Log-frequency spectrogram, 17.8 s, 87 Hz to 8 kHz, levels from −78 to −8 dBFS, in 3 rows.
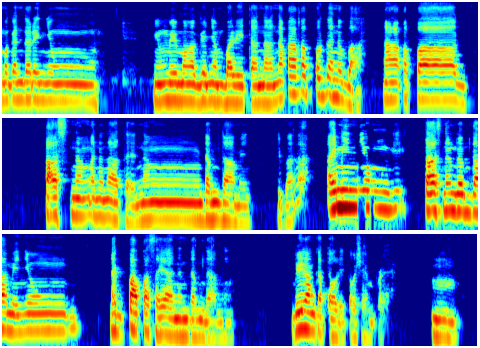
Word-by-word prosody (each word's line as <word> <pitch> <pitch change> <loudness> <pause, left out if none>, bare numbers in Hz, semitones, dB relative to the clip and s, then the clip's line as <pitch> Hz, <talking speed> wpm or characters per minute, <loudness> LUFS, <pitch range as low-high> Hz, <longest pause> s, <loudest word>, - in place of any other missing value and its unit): maganda 155 +1 -3
rin 155 -1 -4
'yong 150 0 -3 1.1
'yong 145 0 0
may 155 -1 0
mga 150 -1 +1
ganiyang 145 0 -1
balita 140 -1 -1
na 135 0 0
nakakapag-ano 185 -1 -2
ba, 130 - -5 0.2
nakakapagtaas 155 -2 0 0.9
ng 155 -1 -1
ano 150 -1 -3
natin, 130 -5 -3
ng 130 +2 0 0.6
damdamin, 130 -4 -2 0.3
'di - - -8
ba? - - -9 0.4
I 200 - +7
mean, 220 0 +10
'yong 210 -2 0 0.4
taas 195 0 +5
ng 190 0 +2
damdamin, 170 -4 +2
'yong 160 0 -1 0.8
nagpapasaya 150 -3 +1
ng 130 0 +1
damdamin 115 -3 -6 0.7
bilang 170 +1 +3
Katoliko 125 -7 -5
siyempre, 120 -1 -14 0.6
mm. 125 -3 -5
150 Hz, 110 wpm, -20 LUFS, 135-165 Hz, 1.1 s, mean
